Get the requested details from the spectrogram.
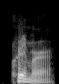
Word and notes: krimmer: American English

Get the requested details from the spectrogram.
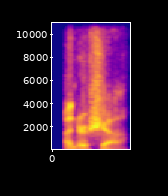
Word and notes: inertia: American English

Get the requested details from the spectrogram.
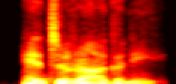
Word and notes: Heterogony: Indian

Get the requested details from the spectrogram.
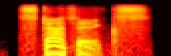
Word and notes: statics: British English

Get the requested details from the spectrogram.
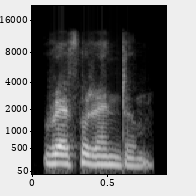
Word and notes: referendum: Indian

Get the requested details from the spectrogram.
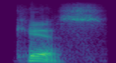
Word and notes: cuisse: American English

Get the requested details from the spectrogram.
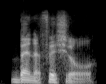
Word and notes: beneficial: British English

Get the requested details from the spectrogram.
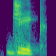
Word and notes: geek: Indian

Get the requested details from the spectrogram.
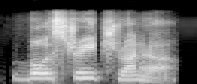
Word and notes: Bow Street runner: Indian

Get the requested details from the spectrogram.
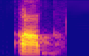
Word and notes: OB: Indian

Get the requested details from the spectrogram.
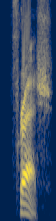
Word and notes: fresh: American English

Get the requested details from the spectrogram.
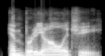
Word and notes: embryology: American English

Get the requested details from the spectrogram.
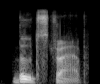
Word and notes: bootstrap: British English

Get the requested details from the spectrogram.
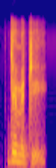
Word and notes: dimity: Indian

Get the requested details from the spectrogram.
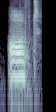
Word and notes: oft: Indian

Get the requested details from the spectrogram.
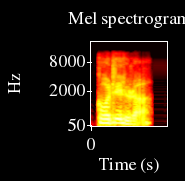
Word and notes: cordillera: Indian

